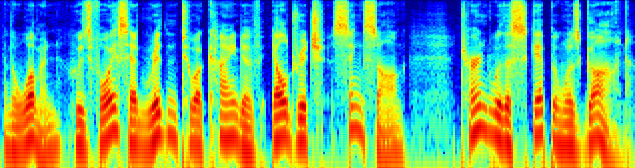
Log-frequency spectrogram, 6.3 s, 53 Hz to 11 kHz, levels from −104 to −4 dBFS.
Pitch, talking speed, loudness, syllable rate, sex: 120 Hz, 200 wpm, -18 LUFS, 5.0 syllables/s, male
